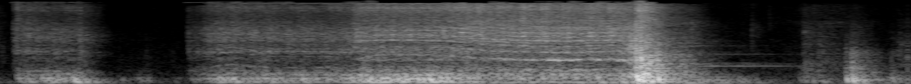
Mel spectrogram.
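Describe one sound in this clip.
A power drill whirs, rising in pitch, then stops.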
